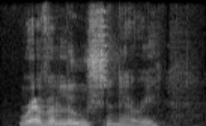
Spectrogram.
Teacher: this T sound sounds more like sh, okay? And what's also happening is that there's some of these vowels start to sound the same.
